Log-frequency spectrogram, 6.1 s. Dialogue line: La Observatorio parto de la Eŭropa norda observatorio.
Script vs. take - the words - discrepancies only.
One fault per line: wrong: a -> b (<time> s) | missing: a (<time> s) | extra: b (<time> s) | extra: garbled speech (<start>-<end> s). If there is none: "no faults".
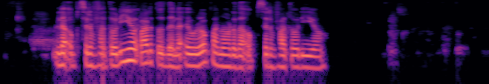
no faults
